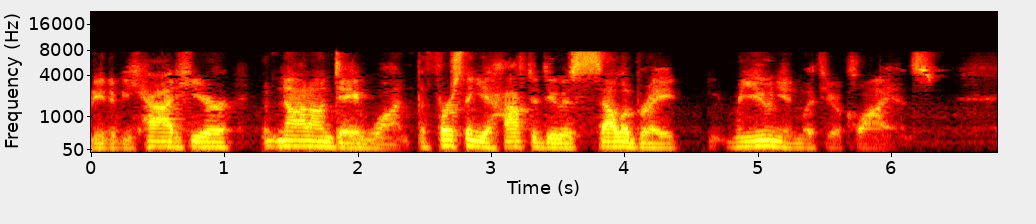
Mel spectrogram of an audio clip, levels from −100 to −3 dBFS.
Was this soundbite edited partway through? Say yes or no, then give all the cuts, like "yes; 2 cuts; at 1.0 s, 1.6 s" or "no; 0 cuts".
no; 0 cuts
